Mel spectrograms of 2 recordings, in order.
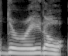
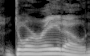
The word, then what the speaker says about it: El Dorado: I just came from El Dorado, Arkansas. I know what you're saying. Where? And yes, I have confirmed it is pronounced Dorado, not Dorado. El Dorado, Arkansas.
